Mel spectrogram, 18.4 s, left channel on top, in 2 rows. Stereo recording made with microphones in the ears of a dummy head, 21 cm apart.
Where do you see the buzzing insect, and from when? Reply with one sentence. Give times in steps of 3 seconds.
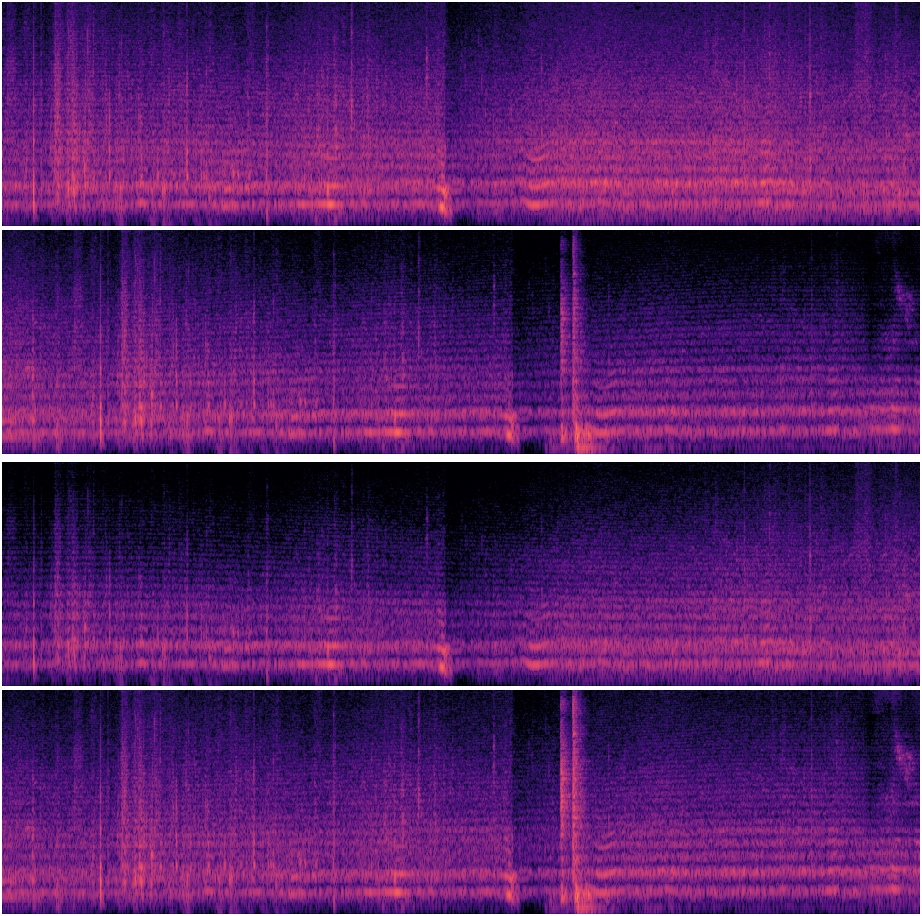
In this clip you hear the buzzing insect on the left from 0 s, in the centre from 9 s and on the right from 12 s.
